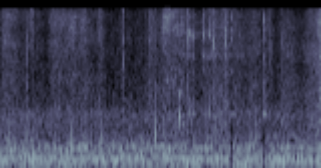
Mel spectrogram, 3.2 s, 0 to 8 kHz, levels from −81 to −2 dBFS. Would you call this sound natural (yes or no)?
yes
